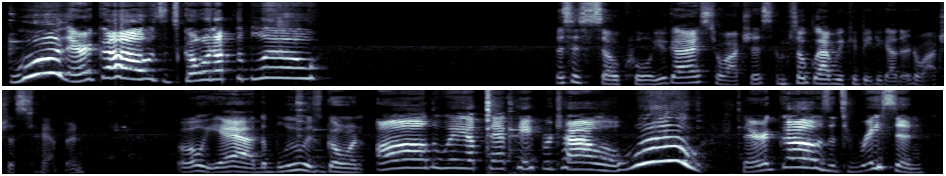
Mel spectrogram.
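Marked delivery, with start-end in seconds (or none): 0.1-2.4 high delighted whoop at the blue rising; excited. Real, not acted. Teacher cheering the blue water up the towel, excited. 9.9-13.3 excited. Real, not acted. Water racing up towel.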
